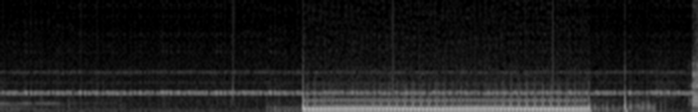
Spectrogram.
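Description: A single telephone ringing tone in the handset, a steady low-pitched tone with a fast flutter lasting nearly two seconds, starting about two seconds in and cutting off abruptly. The fading end of music is heard at the start, over a faint steady high whine.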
